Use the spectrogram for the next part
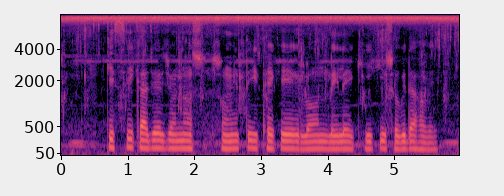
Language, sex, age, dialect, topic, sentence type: Bengali, male, 18-24, Western, agriculture, question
